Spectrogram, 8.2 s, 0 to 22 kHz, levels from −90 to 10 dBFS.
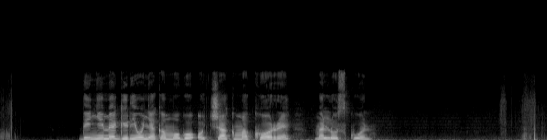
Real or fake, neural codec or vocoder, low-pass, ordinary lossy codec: real; none; 10.8 kHz; none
